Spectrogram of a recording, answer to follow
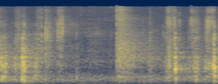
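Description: Scissors cutting through clear packing tape on a cardboard box: a few sharp snips and clicks, with a short scraping burst about a second in.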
